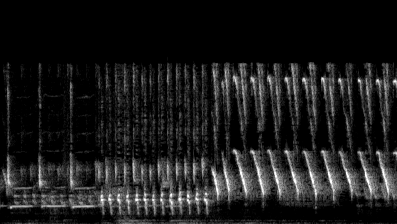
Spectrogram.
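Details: Singing white canary delivers sharp chirps, then a quick pulsing trill and a series of high, repeated downward-slurred whistles at a brisk, even pace.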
